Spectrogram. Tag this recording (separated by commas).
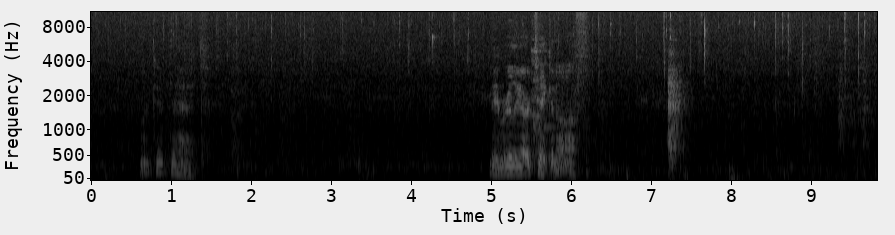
Fire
